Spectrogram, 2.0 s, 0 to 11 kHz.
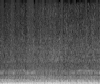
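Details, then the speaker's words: GM V8 just jump-started from a dead 7.9 V battery: steady, even low burble at idle with no ticks, knocks or misses; normal, smooth idle. The alternator charges at 14 V. "Oh, I like that. Okay, this sounds nice."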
